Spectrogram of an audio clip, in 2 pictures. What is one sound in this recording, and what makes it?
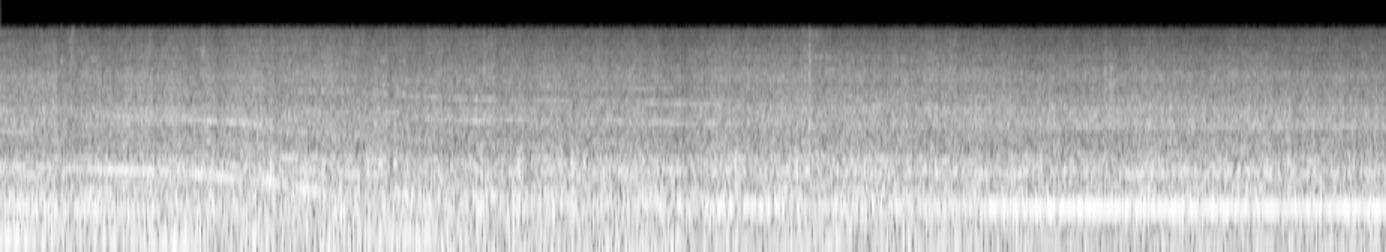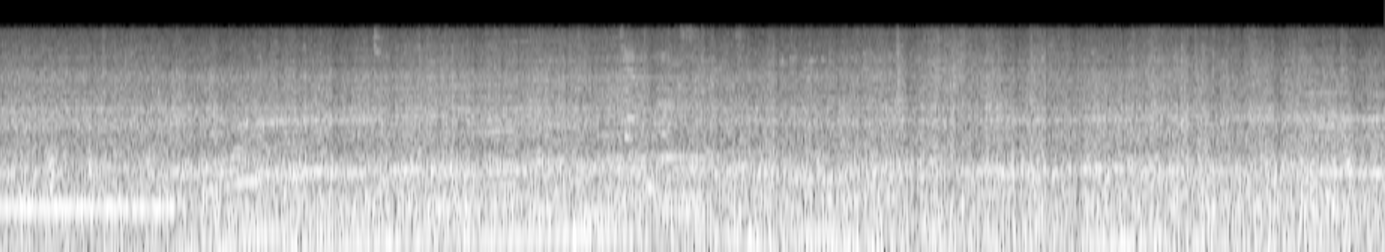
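A bus interior rattles and creaks as the bus moves.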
